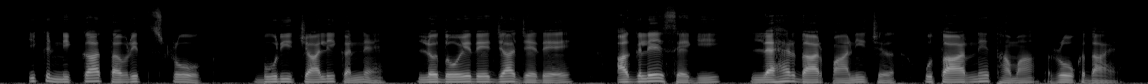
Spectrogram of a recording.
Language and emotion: Dogri, neutral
